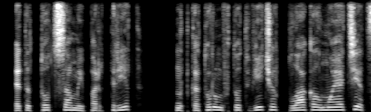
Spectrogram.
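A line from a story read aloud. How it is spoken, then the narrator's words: Plain. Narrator (Russian): сказала она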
